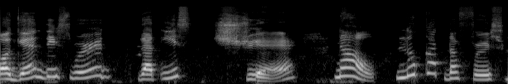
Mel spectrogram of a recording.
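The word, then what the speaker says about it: xué: yes okay so again this word that is she now look at the first character how do we pronounce the first character look at this opinion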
